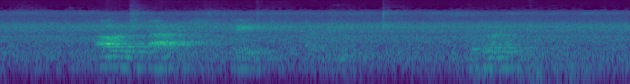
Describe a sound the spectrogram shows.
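A middle-aged man speaks slowly and calmly through a microphone and loudspeakers in an echoing hall.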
